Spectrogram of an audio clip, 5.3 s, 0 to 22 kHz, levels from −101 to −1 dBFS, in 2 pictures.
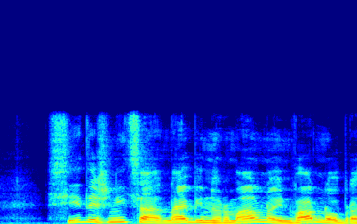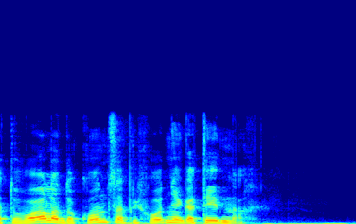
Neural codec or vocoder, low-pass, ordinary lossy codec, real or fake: none; 10.8 kHz; none; real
